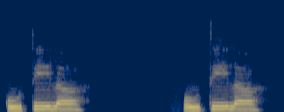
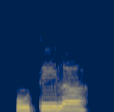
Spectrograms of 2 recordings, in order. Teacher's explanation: the qaf here is a thick and round letter. I'm making sure I do that, but I'm also making sure that my qaf sound is only 1 second long, as is my ta and my lam, 1 second long.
